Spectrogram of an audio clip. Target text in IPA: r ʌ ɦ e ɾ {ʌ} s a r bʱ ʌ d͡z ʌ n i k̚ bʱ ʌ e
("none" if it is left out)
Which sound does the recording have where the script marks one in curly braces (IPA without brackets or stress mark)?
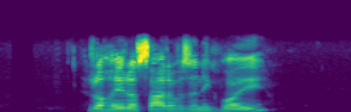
ʌ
